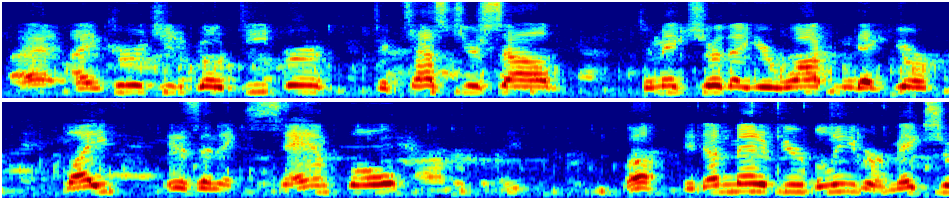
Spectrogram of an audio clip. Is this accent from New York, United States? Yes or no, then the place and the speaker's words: no; Wisconsin, United States; We are originally from Wisconsin, but now we're van dwellers. We live in our van full time, support ourselves. We travel all over.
